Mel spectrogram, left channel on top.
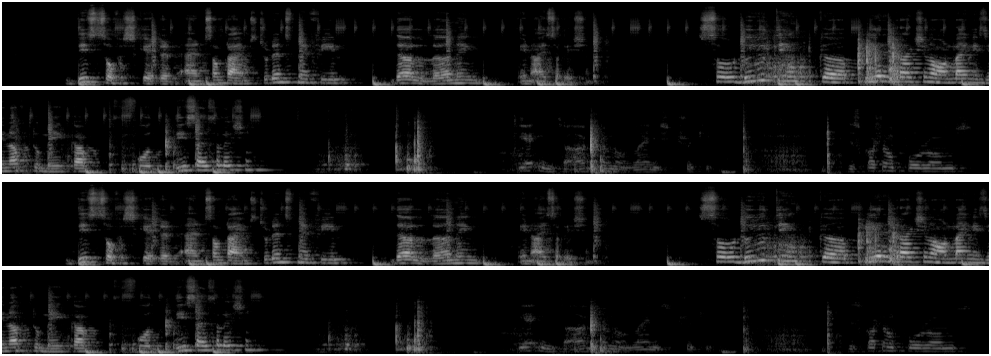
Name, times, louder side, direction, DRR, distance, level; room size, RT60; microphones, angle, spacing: voice 1, 0.6-3.5 3.9-4.9 5.2-5.9 7.0-10.8 11.2-12.5, equal, 5° left, 4 dB, 2.3 m, -34 dB
sound 1, 0.8-12.5, left 1 dB, 30° left, 2.1 m, -41 dB
sound 2, 7.4-8.2 8.6-9.2 10.0-10.7 10.9-11.7 12.8-13.5 13.8-14.2 15.0-16.1 17.3-18.2, left 4 dB, 50° left, 1.2 m, -40 dB
voice 2, 15.0-17.0 18.3-19.6, left 1 dB, 70° left, 5 dB, 3.1 m, -52 dB
23.5 x 8.9 x 3.7 m, 0.32 s
head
